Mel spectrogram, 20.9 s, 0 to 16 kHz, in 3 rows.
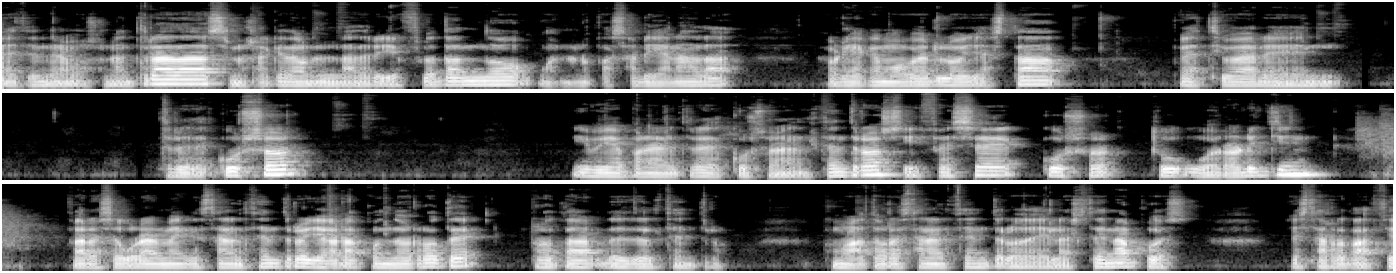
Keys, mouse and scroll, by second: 1.5 click, 2.0 middle click, 5.3 middle click, 6.6 click, 10.3 shift+s, 15.5 r.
